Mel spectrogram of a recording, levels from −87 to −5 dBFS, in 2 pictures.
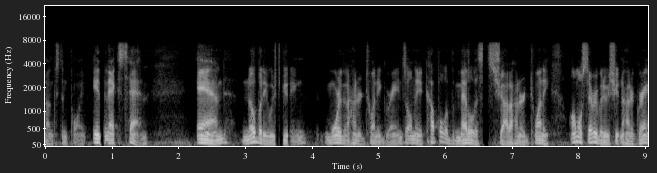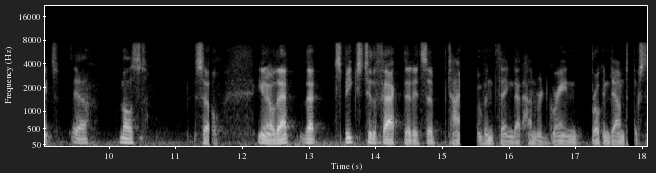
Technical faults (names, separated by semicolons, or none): lost AMR speech frames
